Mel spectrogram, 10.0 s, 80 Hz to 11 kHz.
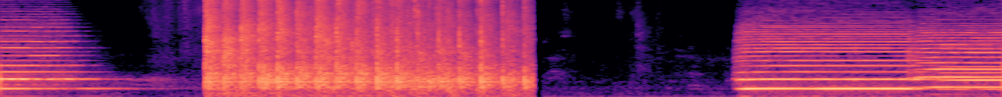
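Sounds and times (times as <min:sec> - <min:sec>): audience applauding: 0:02.0 - 0:05.4.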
